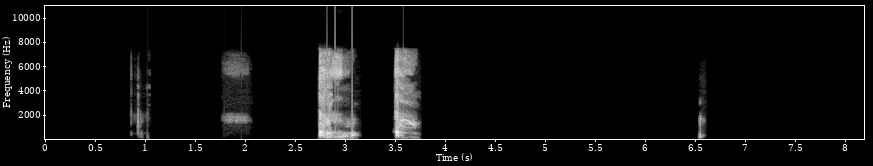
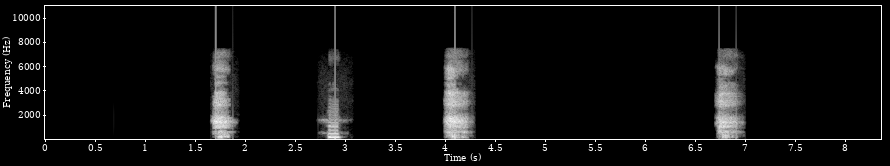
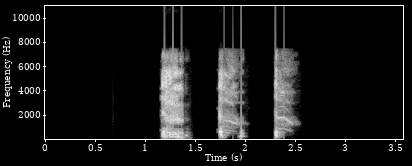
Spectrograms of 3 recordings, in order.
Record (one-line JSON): {"cough_length": "8.2 s", "cough_amplitude": 29733, "cough_signal_mean_std_ratio": 0.19, "exhalation_length": "8.4 s", "exhalation_amplitude": 29257, "exhalation_signal_mean_std_ratio": 0.22, "three_cough_length": "3.6 s", "three_cough_amplitude": 31100, "three_cough_signal_mean_std_ratio": 0.28, "survey_phase": "beta (2021-08-13 to 2022-03-07)", "age": "18-44", "gender": "Female", "wearing_mask": "No", "symptom_cough_any": true, "symptom_runny_or_blocked_nose": true, "symptom_fatigue": true, "symptom_fever_high_temperature": true, "symptom_headache": true, "symptom_onset": "2 days", "smoker_status": "Never smoked", "respiratory_condition_asthma": false, "respiratory_condition_other": false, "recruitment_source": "Test and Trace", "submission_delay": "2 days", "covid_test_result": "Positive", "covid_test_method": "ePCR"}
